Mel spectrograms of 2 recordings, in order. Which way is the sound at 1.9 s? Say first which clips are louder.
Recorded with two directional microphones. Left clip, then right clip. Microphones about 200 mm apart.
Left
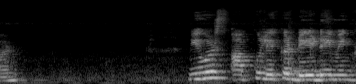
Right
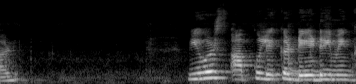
Right 8 dB; 45° right (ahead or behind).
